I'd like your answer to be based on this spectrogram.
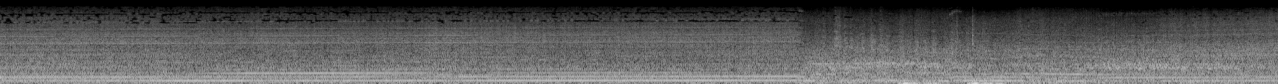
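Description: A Skip Barber race car in iRacing at Long Beach holds a steady, loud engine drone, then shifts gear with a sudden pitch drop and rough, fluctuating revving as it accelerates again.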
